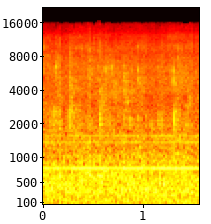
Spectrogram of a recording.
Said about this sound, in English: It's like a bright orange, molten river of fire, like a little waterfall. It's white hot. It's a kind of orange that I don't think I've ever seen before.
